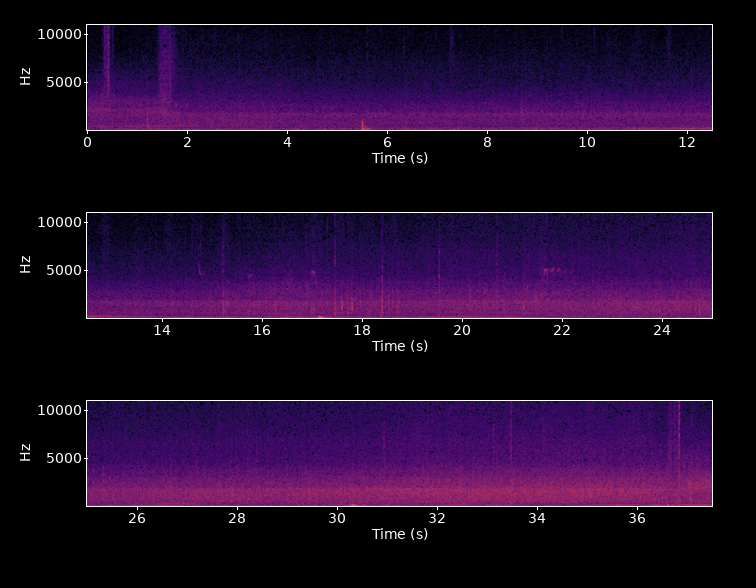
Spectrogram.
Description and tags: Rain sound effect I made for a video game I developed.
Water, Rain, Nature, Storm, Environment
